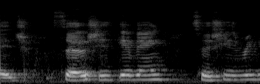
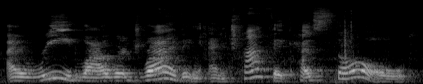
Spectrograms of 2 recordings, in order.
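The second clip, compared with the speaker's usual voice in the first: rhythmic read-aloud of a rhyming picture book; storybook reading. Acted. Teacher reading a rhyming book to children, read-aloud style. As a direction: read the rhymes to children with a gentle lilt.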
